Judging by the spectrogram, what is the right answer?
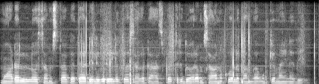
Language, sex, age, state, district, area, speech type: Telugu, female, 60+, Andhra Pradesh, Vizianagaram, rural, spontaneous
